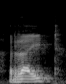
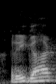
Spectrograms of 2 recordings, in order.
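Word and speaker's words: right: टी के पहले कभी भी अगर जी एच है तो साइलेंट ही रहता है। ओके? राइट। राइट का मतलब सही। रिगाहट नहीं पढ़ेंगे।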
